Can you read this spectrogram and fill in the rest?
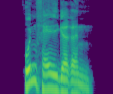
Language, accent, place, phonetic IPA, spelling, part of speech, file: German, Germany, Berlin, [ˈʊnˌfɛːɪɡəʁən], unfähigeren, adjective, De-unfähigeren.ogg
- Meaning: inflection of unfähig: 1. strong genitive masculine/neuter singular comparative degree 2. weak/mixed genitive/dative all-gender singular comparative degree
